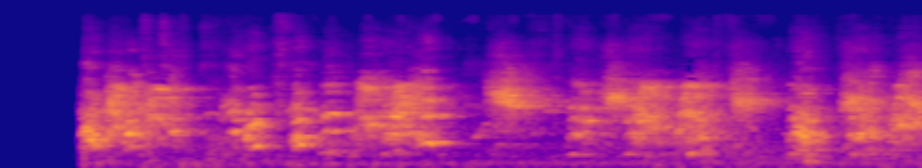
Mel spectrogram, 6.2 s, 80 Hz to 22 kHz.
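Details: Boston Terrier puppies born on 3 May, yapping in a dense, overlapping stream of high, short yips with hardly a pause, loud and continuous from start to finish after a brief silent opening.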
